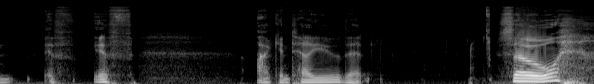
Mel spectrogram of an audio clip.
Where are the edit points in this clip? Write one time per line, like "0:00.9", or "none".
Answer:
0:04.9

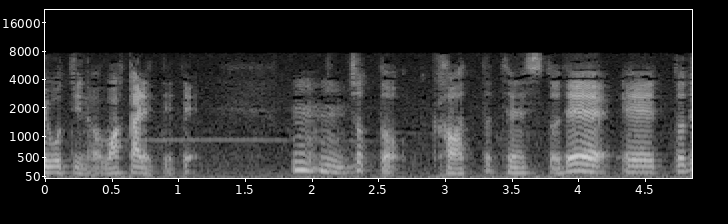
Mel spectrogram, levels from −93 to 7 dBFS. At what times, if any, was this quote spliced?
none

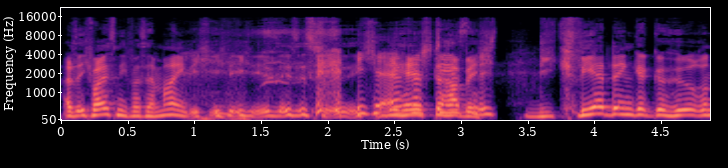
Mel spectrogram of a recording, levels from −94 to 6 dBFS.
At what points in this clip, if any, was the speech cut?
0:03.3

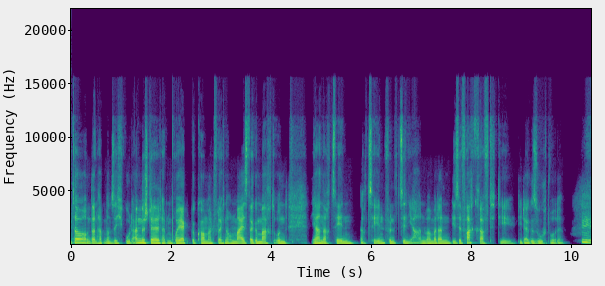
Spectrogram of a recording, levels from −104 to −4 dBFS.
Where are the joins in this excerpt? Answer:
none

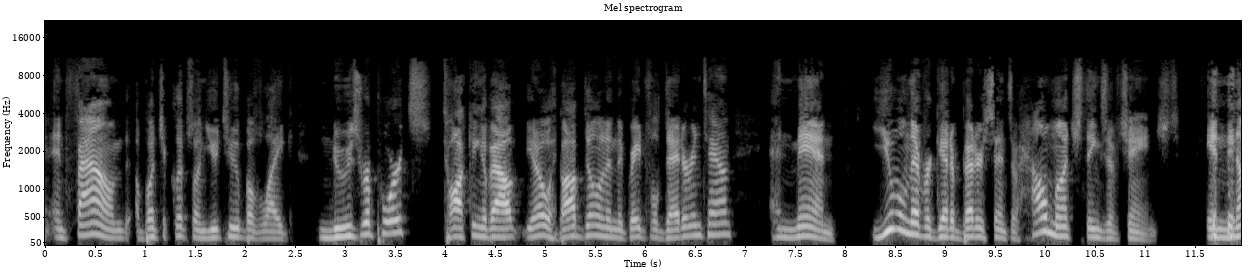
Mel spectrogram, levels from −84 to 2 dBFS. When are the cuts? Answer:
0:03.9
0:05.1

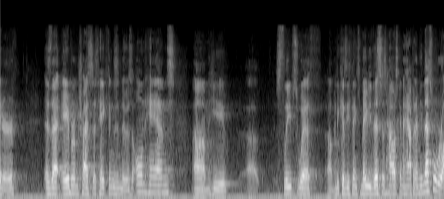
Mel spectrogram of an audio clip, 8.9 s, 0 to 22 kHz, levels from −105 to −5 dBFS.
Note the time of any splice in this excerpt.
0:06.7

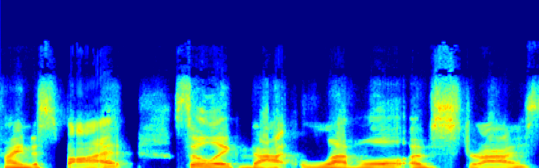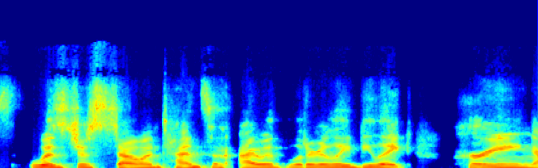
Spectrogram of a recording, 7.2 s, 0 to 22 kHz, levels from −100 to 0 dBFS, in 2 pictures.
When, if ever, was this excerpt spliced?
none

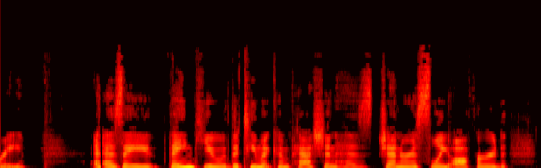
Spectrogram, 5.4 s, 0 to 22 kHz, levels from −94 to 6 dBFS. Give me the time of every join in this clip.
0:01.0

